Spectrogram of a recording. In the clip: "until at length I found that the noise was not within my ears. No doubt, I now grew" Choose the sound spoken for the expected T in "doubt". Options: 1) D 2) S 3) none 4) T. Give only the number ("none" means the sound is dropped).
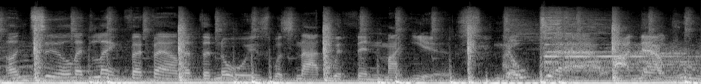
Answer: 3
